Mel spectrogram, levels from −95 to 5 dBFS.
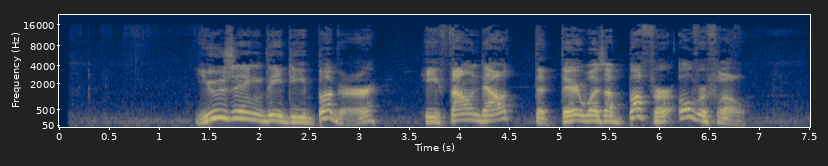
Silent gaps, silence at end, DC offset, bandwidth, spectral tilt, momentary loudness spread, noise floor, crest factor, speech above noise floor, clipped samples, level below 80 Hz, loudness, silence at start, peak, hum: none; 0.65 s; under 0.1%; 16 kHz; -6 dB/octave; 9 LU; -59 dBFS; 20 dB; 36 dB; under 0.1%; -64 dBFS; -23 LUFS; 1.35 s; -4 dBFS; none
